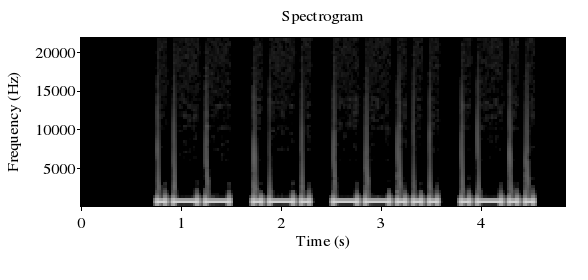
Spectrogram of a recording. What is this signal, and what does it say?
Morse code, heard as a keyed tone, about 15 wpm, 700 Hz. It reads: WR7L
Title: USA Call Signs - 4 Characters - Repeated 3x - 15wpm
